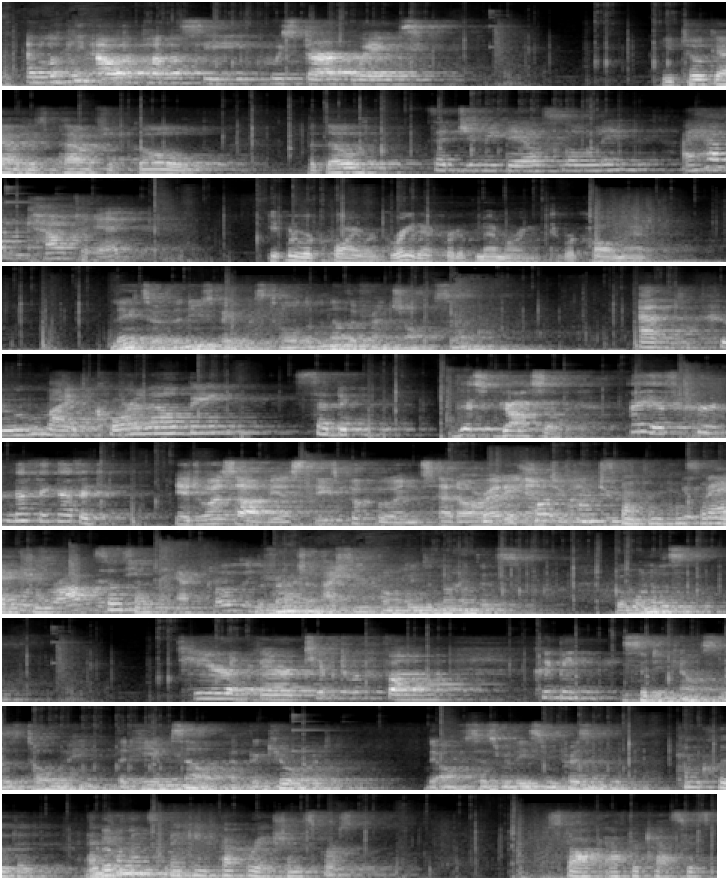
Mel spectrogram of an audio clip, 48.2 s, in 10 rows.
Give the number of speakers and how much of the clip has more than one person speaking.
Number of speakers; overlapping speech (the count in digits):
9, about 9%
